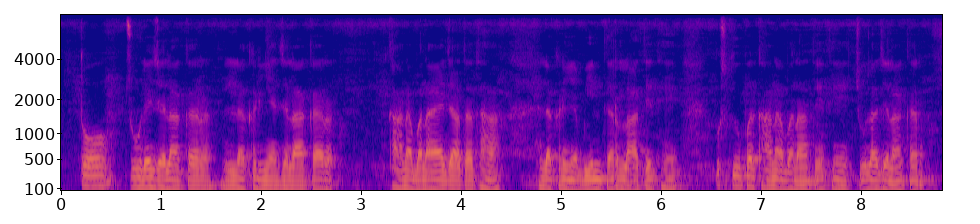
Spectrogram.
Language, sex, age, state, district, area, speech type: Hindi, male, 30-45, Madhya Pradesh, Bhopal, urban, spontaneous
